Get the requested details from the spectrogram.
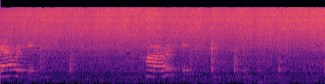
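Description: A spatula scrapes and taps against a pan.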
